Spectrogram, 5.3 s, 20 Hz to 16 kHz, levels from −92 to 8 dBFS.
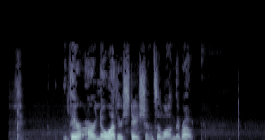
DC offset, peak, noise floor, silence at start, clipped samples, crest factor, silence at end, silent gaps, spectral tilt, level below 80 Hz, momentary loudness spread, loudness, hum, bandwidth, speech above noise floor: under 0.1%; -8 dBFS; -74 dBFS; 0.35 s; under 0.1%; 22 dB; 1.5 s; none; -5 dB/octave; -82 dBFS; 25 LU; -26 LUFS; none; 11 kHz; 49 dB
